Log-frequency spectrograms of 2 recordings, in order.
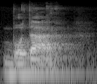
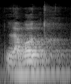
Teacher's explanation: mis labios no se cierran mis labios se acercan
